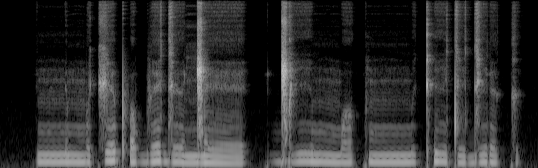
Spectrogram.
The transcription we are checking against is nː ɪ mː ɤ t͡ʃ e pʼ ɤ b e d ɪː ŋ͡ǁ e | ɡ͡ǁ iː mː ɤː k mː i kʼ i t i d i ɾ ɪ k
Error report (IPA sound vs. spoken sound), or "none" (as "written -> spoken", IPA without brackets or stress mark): none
